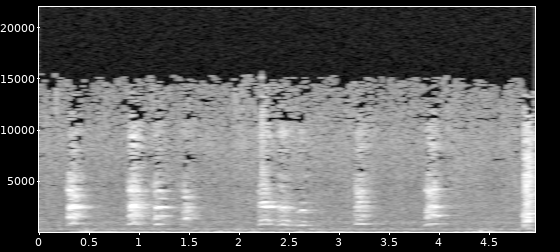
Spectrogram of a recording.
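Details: A Golden Retriever puppy, reacting to a dog barking, gives short, bright barks and higher yips in irregular bursts, some close together, others about a second apart, over a constant low handling or room rumble.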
